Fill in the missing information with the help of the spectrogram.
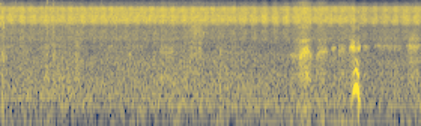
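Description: Steady high-pitched chirring of cicadas with a fast pulsing texture. Near the end there is one brief pitched vocal sound that rises and falls.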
